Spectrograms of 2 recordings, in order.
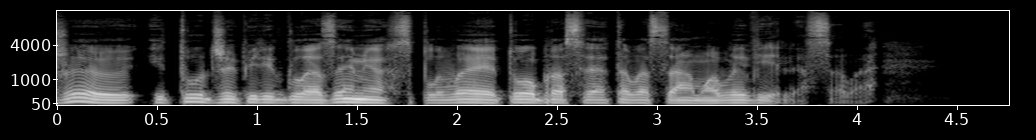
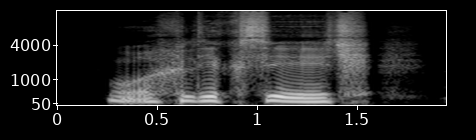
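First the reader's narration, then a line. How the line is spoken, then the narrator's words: Sobbing like a child. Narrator (Russian): зарыдала Матрёна как дитя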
